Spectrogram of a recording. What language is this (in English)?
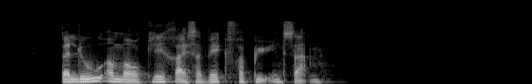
Danish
